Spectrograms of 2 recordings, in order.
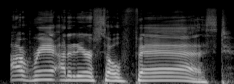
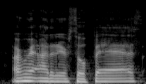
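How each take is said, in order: First: Slow, drawn-out "fast"; emphatic relief. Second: Said in the usual way. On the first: Real, not acted. Storyteller recalling leaving the cell, slow and emphatic on "fast". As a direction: stretch "fast" for dramatic weight. First, emphatic take of escape.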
